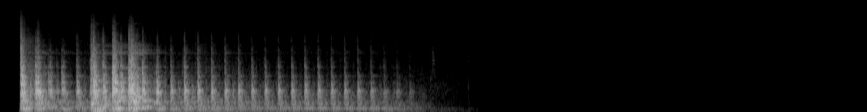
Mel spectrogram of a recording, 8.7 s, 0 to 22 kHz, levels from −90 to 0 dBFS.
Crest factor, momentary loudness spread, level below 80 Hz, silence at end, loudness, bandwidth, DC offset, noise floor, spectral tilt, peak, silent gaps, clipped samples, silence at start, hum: 20 dB; 18 LU; -54 dBFS; 4.55 s; -33 LUFS; 11.5 kHz; under 0.1%; -76 dBFS; -6.5 dB/octave; -16 dBFS; none; under 0.1%; 0.2 s; none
